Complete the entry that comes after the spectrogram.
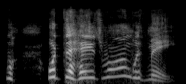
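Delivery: high, panicked stammer; startled shriek. A narrator's reading. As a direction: she can't believe the mirror. Startled at her reflection.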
